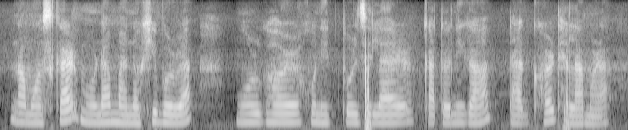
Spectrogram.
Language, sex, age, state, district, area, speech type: Assamese, female, 18-30, Assam, Sonitpur, rural, spontaneous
